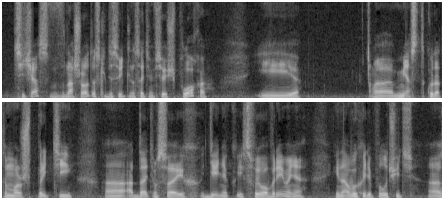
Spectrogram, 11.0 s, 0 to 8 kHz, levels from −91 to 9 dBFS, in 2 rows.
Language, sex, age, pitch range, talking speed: Russian, male, 20-39, 120-140 Hz, 160 wpm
